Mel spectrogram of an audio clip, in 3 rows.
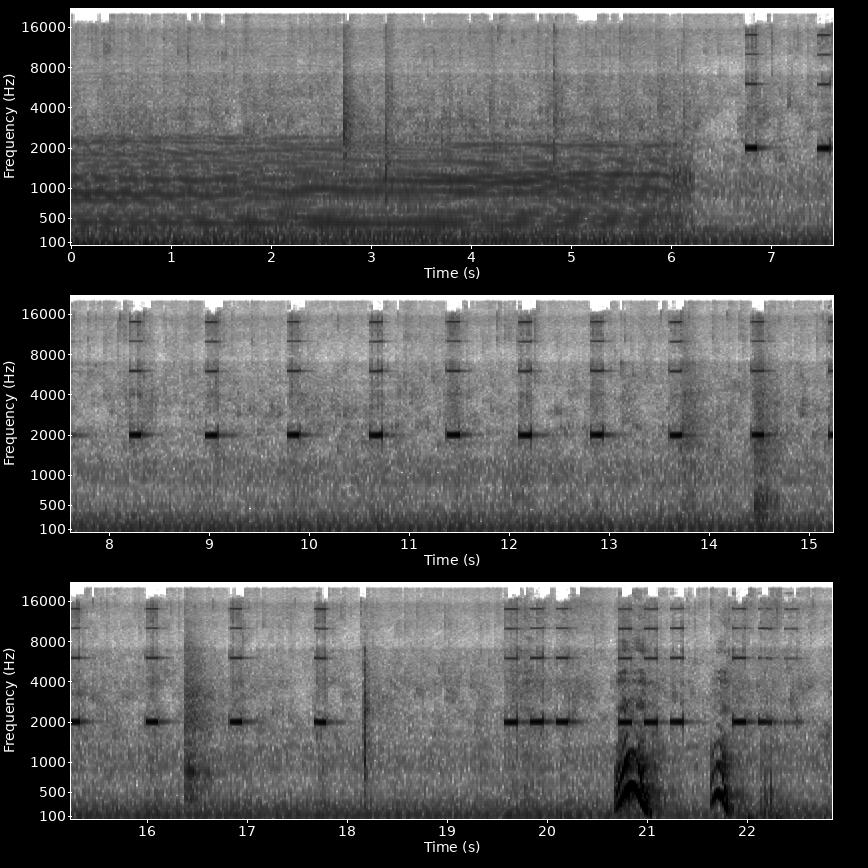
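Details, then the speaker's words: Automatic upper-arm blood pressure cuff on the left arm, aligned over the brachial artery, seated with feet flat: steady pump hum inflating, then slow soft beeps while deflating, ending in louder beeps; reading 148/92. "what's great about this blood pressure cuff is it literally tells you how to line up your cuff so then that way it can monitor your brachial artery which is the artery here in your arm that gets included okay so I'm going to go ahead and run it"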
